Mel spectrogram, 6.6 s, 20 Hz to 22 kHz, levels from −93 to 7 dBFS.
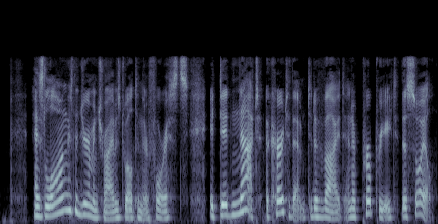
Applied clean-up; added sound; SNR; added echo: none; none; none; none.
